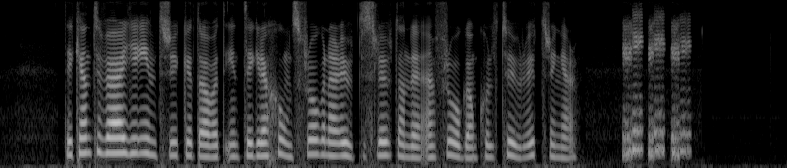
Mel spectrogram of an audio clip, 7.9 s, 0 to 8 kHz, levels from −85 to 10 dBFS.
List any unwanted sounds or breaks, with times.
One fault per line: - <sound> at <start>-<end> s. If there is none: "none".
- laugh at 6.2-6.9 s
